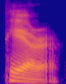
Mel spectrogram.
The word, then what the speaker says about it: pear: Bacanya bukan peer ya, tapi pear.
